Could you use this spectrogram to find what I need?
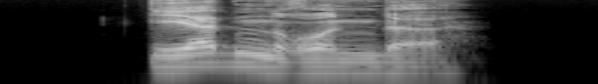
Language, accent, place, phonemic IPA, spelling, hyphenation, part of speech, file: German, Germany, Berlin, /ˈeːɐ̯dn̩ˌʁʊndə/, Erdenrunde, Er‧den‧run‧de, noun, De-Erdenrunde.ogg
- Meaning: dative singular of Erdenrund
